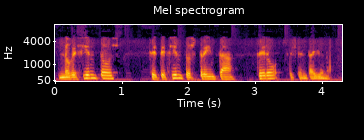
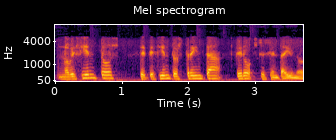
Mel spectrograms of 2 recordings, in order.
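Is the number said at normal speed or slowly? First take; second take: slowly; normal. First: The number is said slowly. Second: The number is said at normal speed.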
